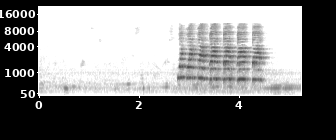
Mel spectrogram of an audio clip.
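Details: An African Grey parrot, a male named Einstein hatched in 1997 and kept in a Texas home, practises alliterative words on the bathroom shower. He bursts into a quick run of about seven squeaky, nasal syllables, four or so per second, after a near-silent start.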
